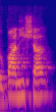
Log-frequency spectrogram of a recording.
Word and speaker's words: Upanishad: cerca, Sad o Yad, porque la S con el puntito tiene una H, que a veces la van a ver escrita y a veces no, pero se pronuncia Upanishad.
